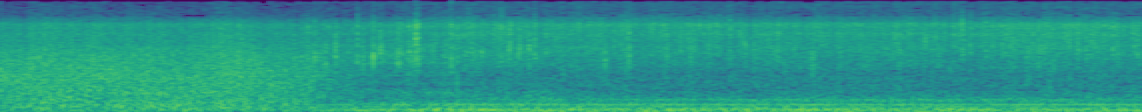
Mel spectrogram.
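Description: Moving vehicle: wind rushing over the microphone for the first second or so, then the steady hum and road noise of the vehicle driving, heard from inside the cab.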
